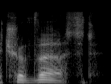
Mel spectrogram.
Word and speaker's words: traversed: So, if you if you travel across something across England or across Russia or the ice, you might say I traversed.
